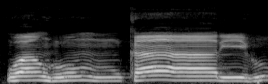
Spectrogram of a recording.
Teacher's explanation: mim mati bertemu dengan kaf, jelas terang, izhar safawi. Mim matinya jelas, kafnya juga jelas.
